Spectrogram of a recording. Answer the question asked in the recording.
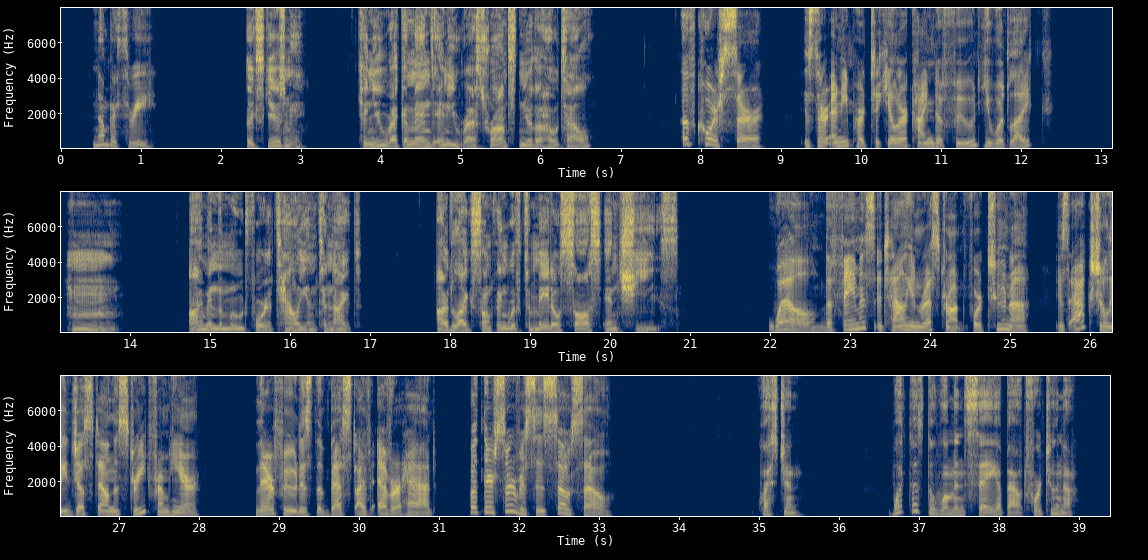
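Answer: Its food is excellent, but its service is only so-so.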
